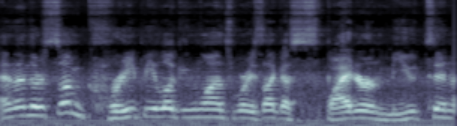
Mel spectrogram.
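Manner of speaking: ordinary delivery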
